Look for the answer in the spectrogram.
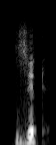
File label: "zit", American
